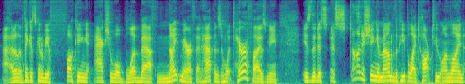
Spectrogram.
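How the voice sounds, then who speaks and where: An American man giving a candid, exasperated rant to his viewers, swearing freely and stressing words by drawing them out. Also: a little high. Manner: profane, exasperated. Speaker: online streamer.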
